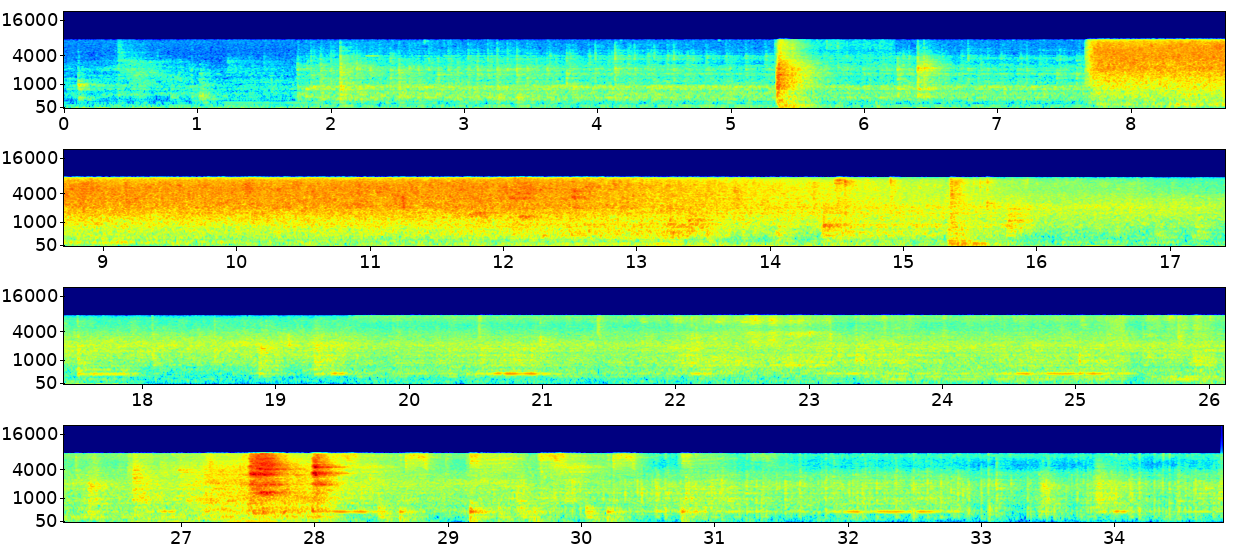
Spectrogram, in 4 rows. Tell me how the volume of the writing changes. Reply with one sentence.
The volume of the writing goes up.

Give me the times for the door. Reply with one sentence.
You can hear the door from 5.3 to 6.2 s, from 14.5 to 15.9 s and from 25.9 to 28.2 s.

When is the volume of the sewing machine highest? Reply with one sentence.
The volume of the sewing machine peaks at 13 seconds.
